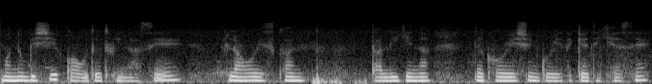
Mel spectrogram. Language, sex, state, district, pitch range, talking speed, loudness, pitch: Nagamese, female, Nagaland, Kohima, 160-180 Hz, 110 wpm, -15 LUFS, 170 Hz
